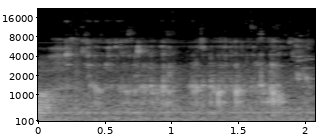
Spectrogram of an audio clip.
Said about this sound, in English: Come on, I'm going to pour a drink for you.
